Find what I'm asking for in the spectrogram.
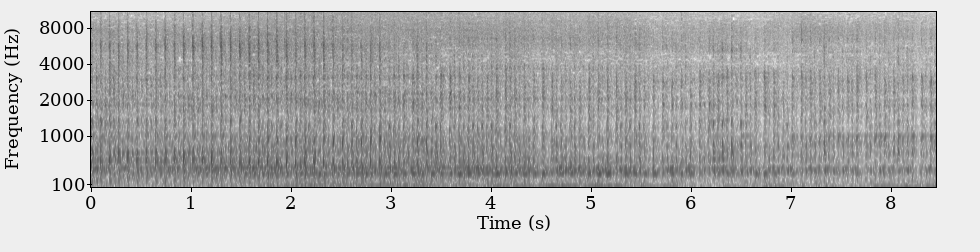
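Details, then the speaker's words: Engine with an intermittent knock that also makes it jerk, noise coming and going rather than constant; earlier it cut out on light acceleration after a traffic light: sharp, regular tapping about three and a half per second over the idle, cause unclear. "дергаться двигатель и шум исходит вон окутала шон периодичны то есть не постоянно"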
